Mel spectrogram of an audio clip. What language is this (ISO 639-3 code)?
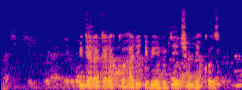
kin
